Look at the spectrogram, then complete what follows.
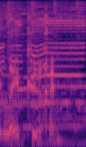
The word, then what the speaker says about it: Lebkuchen: And I did brush up on my pronunciation a little bit, so now I can properly say Lebkuchen.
